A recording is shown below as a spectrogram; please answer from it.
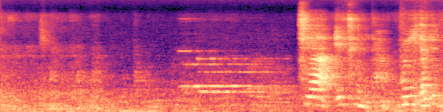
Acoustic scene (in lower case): elevator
